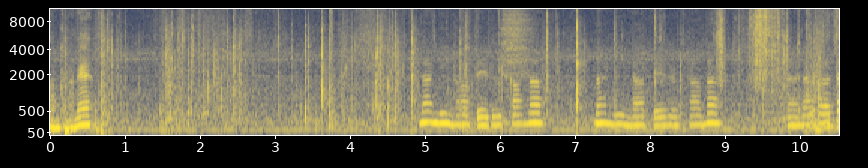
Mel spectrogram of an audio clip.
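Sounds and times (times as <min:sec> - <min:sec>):
faint steady hum: 0:00.0 - 0:10.5
speech: 0:00.4 - 0:00.8, 0:05.0 - 0:09.2, 0:09.8 - 0:10.5
large delivered paper bag rustling as it is opened: 0:00.6 - 0:07.2, 0:08.1 - 0:10.5.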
